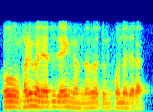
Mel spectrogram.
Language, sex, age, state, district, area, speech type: Manipuri, male, 18-30, Manipur, Thoubal, rural, conversation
